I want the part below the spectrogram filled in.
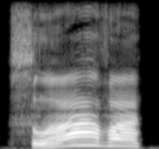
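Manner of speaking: loud, high drawn call for a son; insistent motherly shout. A narrator's reading. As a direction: summon him from another room. Mother calling son from bedroom.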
